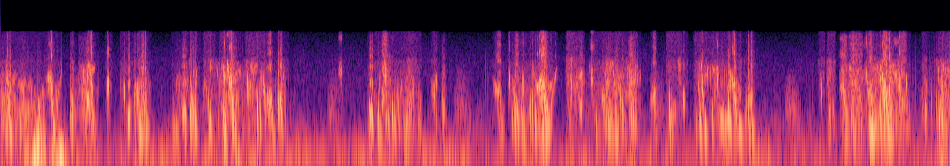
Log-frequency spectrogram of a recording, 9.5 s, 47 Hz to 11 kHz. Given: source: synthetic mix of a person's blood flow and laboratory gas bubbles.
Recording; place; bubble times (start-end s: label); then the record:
Doppler ultrasound of blood flow; subclavian vein
0.00-0.61 s: bubbles
0.70-0.99 s: bubbles
1.04-1.12 s: bubbles
1.20-1.51 s: bubbles
1.70-2.88 s: bubbles
3.38-3.43 s: bubbles
3.66-4.22 s: bubbles
4.30-4.47 s: bubbles
4.92-5.05 s: bubbles
5.08-5.58 s: bubbles
5.65-5.84 s: bubbles
5.88-6.40 s: bubbles
6.49-6.58 s: bubbles
6.65-6.88 s: bubbles
6.93-7.57 s: bubbles
8.17-8.36 s: bubbles
8.38-9.11 s: bubbles
9.21-9.51 s: bubbles
From the record:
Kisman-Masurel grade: 444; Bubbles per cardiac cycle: continuous sound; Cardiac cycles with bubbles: 100%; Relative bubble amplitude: maximal (0.775 to 0.999); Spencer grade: 4 (maximum detectable bubble signal sounding continuously throughout systole and diastole of every cardiac period, and overriding the amplitude of the normal cardiac signals); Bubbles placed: anywhere in the cardiac cycle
